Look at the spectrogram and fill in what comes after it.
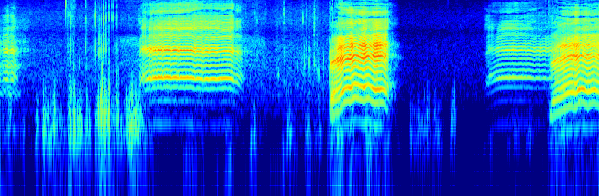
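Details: Goat (Capra hircus), bleat.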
